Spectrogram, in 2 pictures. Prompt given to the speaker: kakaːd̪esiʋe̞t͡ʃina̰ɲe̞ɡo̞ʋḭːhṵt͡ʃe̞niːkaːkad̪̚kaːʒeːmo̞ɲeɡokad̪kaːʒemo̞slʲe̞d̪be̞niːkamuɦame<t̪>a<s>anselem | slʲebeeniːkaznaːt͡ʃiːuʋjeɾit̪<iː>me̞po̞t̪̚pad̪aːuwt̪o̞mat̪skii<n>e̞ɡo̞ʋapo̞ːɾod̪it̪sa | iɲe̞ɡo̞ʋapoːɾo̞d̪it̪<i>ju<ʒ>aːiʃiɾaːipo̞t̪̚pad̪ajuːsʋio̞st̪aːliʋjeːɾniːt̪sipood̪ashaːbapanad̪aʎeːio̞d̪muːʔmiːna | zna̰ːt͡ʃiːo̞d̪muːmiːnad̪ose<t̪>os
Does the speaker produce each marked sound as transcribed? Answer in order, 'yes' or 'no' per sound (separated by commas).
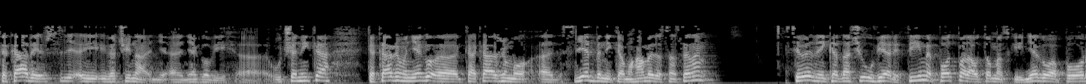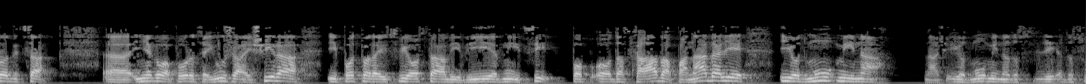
no, yes, yes, no, no, yes, no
